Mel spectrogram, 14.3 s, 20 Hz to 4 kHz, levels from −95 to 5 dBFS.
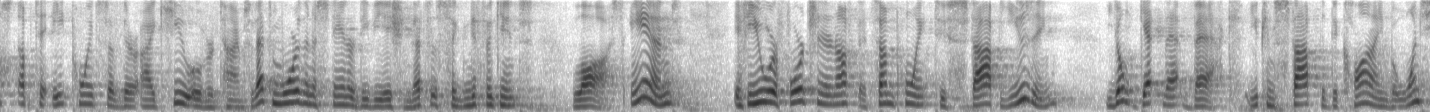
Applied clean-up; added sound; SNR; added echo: none; none; none; none.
